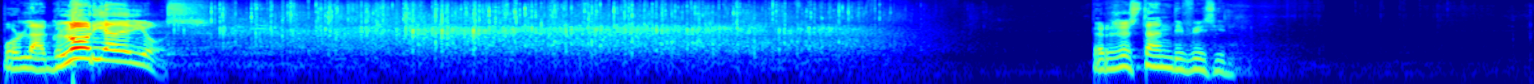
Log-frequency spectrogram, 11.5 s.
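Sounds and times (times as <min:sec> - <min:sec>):
speech: 0:00.0 - 0:01.5, 0:08.2 - 0:09.3
audience applause: 0:01.4 - 0:06.8.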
